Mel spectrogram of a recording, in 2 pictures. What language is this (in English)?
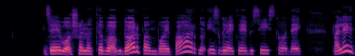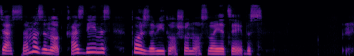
Latgalian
